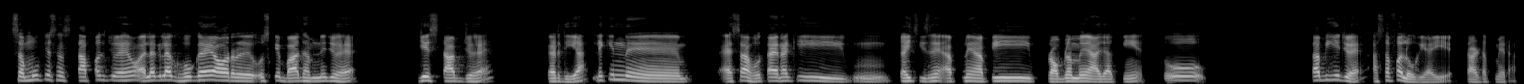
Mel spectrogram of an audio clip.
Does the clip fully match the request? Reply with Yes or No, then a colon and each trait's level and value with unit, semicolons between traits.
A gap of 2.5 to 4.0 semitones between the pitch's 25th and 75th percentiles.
No: average, 5.0 semitones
